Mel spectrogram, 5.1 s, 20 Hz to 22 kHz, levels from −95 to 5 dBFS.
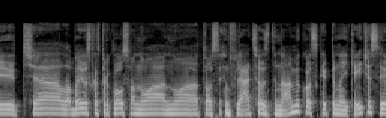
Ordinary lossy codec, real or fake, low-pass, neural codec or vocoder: MP3, 64 kbps; real; 10.8 kHz; none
